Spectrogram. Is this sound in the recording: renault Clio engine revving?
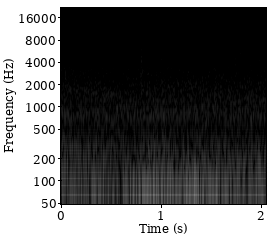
no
